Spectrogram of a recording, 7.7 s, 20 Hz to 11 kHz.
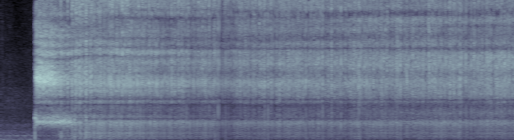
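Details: Everlast Power i-MIG 315 MIG welder, CO2 gas, 0.030 ER70S-6 wire, short-circuit mode on carbon steel: sudden start into steady, even bacon-frying crackle without pops or gaps; well-tuned normal short-circuit arc.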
